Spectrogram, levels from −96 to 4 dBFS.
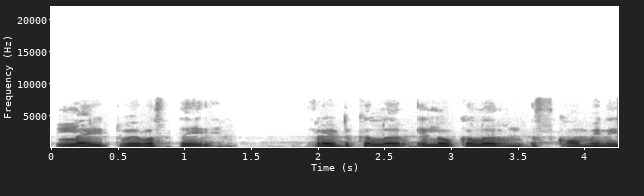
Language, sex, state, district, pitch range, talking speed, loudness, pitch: Kannada, female, Karnataka, Koppal, 200-215 Hz, 110 wpm, -16 LUFS, 210 Hz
